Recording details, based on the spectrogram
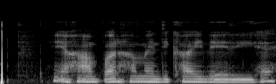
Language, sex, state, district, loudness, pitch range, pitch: Hindi, male, Himachal Pradesh, Shimla, -26 LUFS, 115-125 Hz, 125 Hz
